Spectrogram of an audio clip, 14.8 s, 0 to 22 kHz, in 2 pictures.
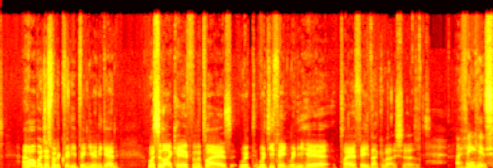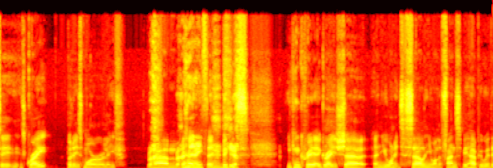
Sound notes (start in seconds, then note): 9.6 laughing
